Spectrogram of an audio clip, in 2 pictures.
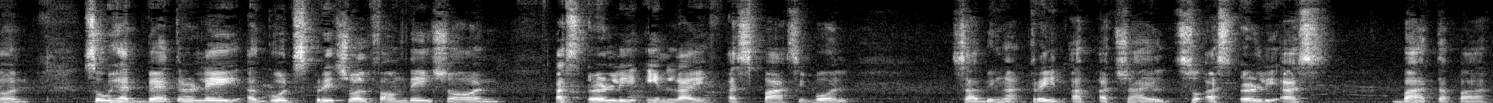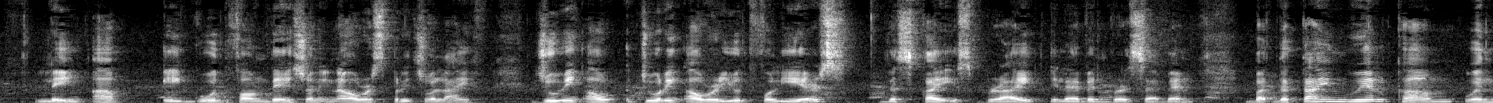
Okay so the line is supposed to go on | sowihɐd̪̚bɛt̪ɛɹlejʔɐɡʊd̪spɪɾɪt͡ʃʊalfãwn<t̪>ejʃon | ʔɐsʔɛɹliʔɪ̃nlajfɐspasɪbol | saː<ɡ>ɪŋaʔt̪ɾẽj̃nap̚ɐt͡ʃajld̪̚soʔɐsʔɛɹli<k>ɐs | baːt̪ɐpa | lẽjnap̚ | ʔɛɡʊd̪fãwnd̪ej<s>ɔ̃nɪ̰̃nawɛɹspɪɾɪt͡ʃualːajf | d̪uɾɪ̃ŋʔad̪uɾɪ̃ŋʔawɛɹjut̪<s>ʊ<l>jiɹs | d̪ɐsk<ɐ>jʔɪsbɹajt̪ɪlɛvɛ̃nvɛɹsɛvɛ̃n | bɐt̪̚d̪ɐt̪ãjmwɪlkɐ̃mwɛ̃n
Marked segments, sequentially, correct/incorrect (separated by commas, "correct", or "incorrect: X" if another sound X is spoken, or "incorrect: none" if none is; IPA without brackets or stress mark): incorrect: d̪, incorrect: b, incorrect: ʔ, incorrect: ʃ, incorrect: f, correct, incorrect: a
